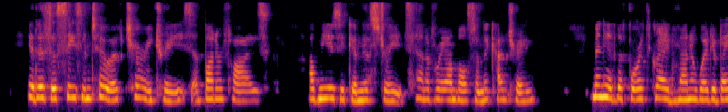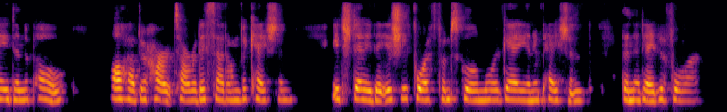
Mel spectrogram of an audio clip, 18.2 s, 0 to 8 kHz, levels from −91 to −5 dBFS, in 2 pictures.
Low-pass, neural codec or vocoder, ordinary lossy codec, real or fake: 7.2 kHz; codec, 16 kHz, 2 kbps, X-Codec, HuBERT features, trained on balanced general audio; MP3, 64 kbps; fake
